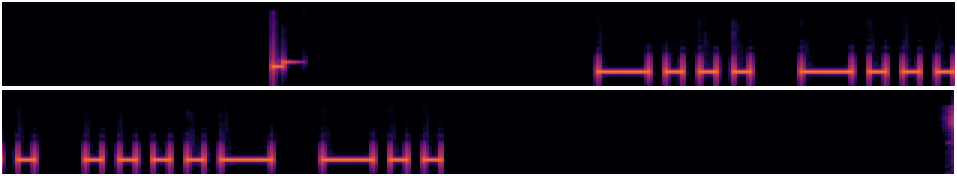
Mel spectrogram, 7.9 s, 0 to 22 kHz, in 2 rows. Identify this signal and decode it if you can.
Morse code, heard as a keyed tone, about 17 wpm, 700 Hz. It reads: B64D
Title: All Cut Numbers - 4-Digit 17wpm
